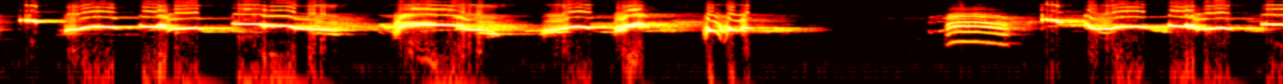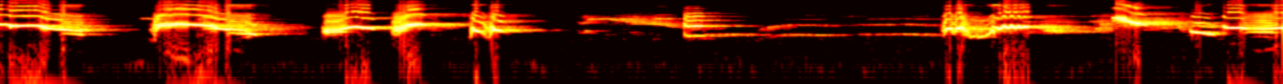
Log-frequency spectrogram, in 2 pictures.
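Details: Oriental magpie-robin in loud song used to provoke rival magpie-robins; quick bursts of whistles and chatter, a pause, then thin held whistles before the rapid singing resumes.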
